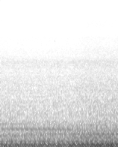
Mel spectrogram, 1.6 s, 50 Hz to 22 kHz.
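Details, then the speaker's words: 2017 Mustang GT (S550) from the cabin over bumps, after fitting BMR's updated toe rod ends and an alignment, replacing a bad-batch noisy set: only a low, steady road rumble, no knocks or clunks from the rear; suspension sounds tight. "Got the alignment all done, squared away. Been driving it around. Everything's fine for right now."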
